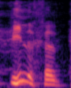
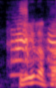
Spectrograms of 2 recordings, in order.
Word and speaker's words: Bielefeld: Can you never pronounce Bielefeld properly? – Bielefeld.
